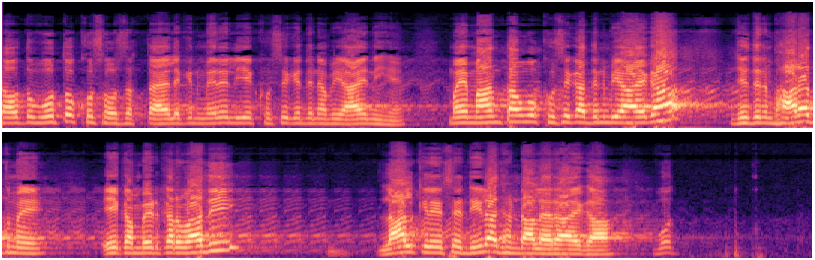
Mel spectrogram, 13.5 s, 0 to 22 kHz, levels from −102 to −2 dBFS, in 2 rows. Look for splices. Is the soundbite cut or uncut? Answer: cut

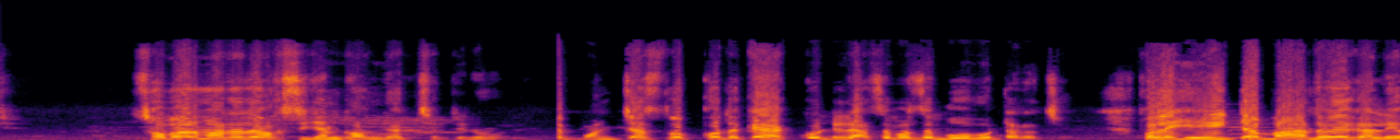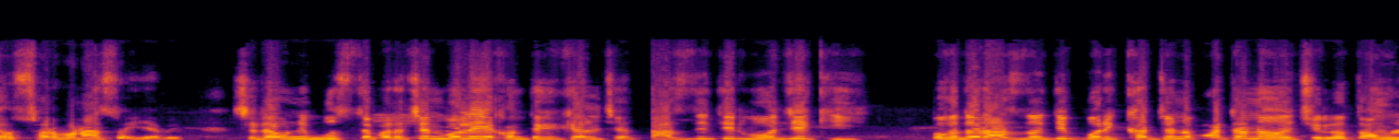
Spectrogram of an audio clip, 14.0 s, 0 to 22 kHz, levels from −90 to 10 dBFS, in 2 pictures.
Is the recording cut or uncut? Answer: cut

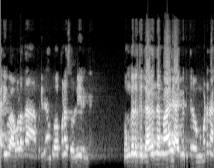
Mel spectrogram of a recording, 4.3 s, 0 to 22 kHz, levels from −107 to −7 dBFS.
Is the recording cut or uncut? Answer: uncut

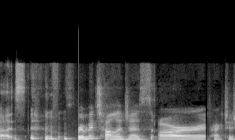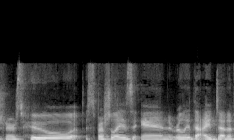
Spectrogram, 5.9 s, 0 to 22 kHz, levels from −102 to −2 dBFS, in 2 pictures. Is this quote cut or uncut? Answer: cut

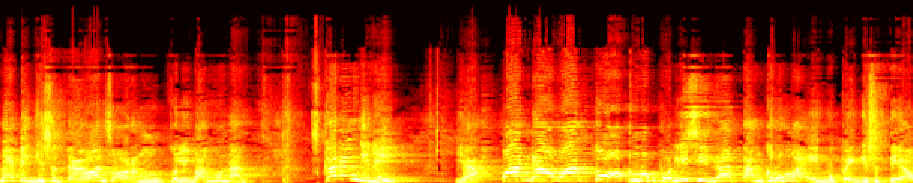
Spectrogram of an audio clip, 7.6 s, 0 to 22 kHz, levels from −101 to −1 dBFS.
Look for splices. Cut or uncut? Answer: uncut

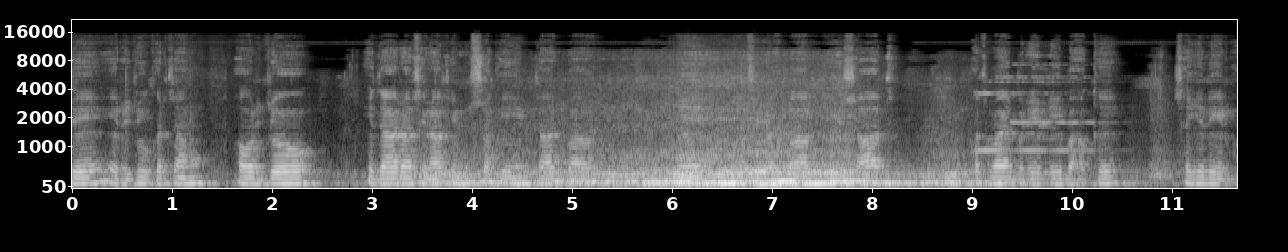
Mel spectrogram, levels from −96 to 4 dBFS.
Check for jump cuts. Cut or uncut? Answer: cut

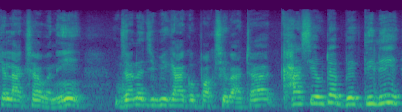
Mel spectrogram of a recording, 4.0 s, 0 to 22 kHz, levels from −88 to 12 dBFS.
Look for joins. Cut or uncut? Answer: uncut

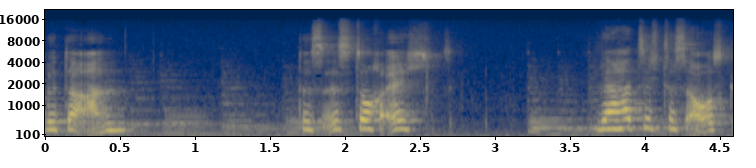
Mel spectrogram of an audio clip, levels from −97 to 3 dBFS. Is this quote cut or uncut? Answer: uncut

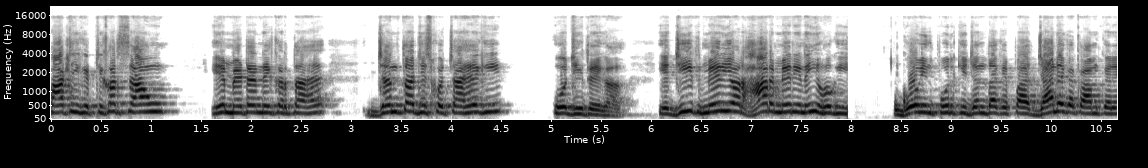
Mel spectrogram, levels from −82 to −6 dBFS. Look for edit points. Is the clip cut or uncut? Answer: cut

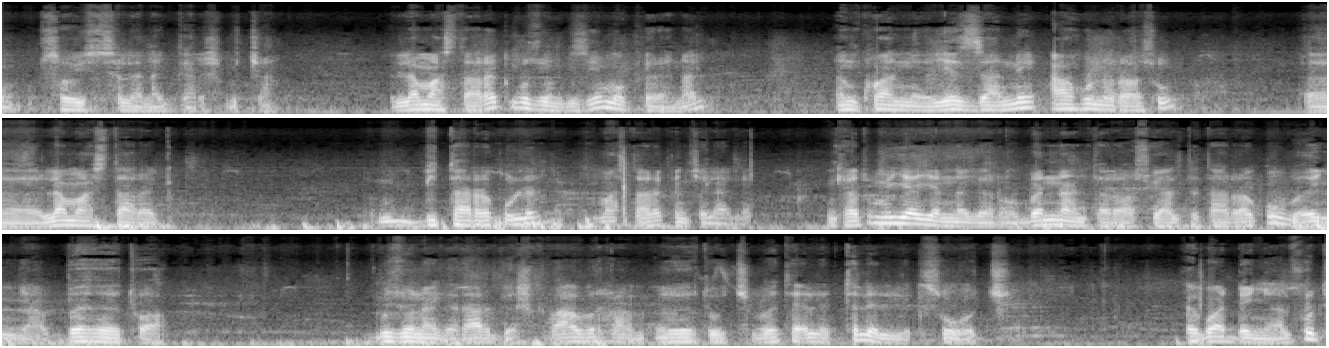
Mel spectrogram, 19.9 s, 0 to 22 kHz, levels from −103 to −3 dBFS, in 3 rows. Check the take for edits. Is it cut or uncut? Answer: uncut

